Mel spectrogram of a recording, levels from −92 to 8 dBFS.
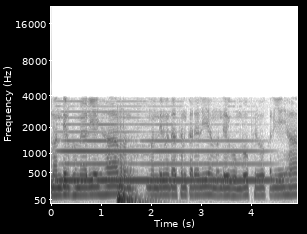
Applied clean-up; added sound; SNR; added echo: none; Wind instrument, woodwind instrument + Knock; -1 dB; none.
